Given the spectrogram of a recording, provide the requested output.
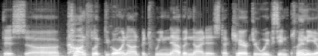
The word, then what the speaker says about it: Nabonidus: It is pronounced Nabonidus. Nabonidus. Okay, thank you so much.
